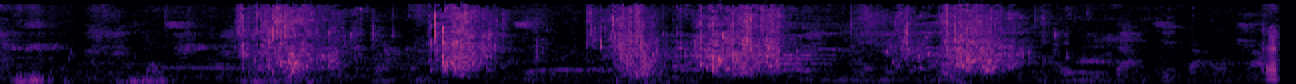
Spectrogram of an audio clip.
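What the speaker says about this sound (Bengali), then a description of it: "চলো বন্ধুরা, পুকুরে পা হাতরা ধুয়ে নেই।" Water splashing as hands and feet are washed in a temple pond, with repeated bursts of scooping and splashing between quieter trickles, close up, and people talking at times in the background.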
